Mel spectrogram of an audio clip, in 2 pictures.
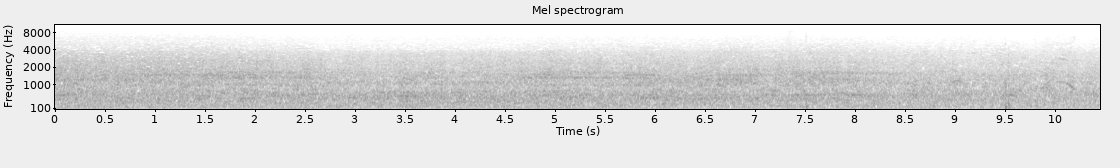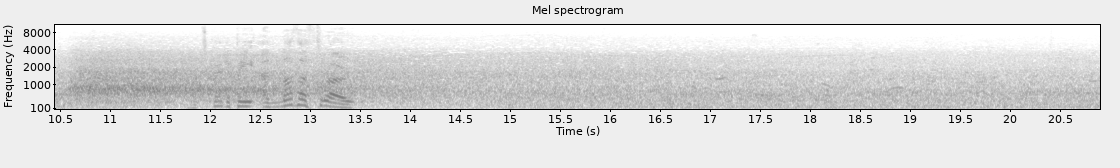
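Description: A stadium crowd murmurs steadily, swelling into a cheer for a few seconds.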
